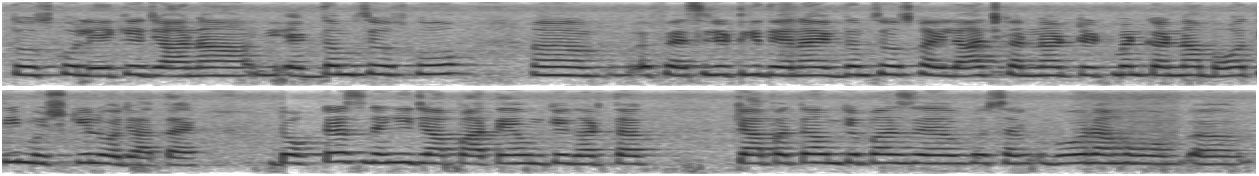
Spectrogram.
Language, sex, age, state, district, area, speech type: Urdu, female, 30-45, Delhi, East Delhi, rural, spontaneous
